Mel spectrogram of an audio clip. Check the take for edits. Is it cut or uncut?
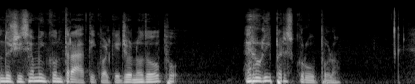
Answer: uncut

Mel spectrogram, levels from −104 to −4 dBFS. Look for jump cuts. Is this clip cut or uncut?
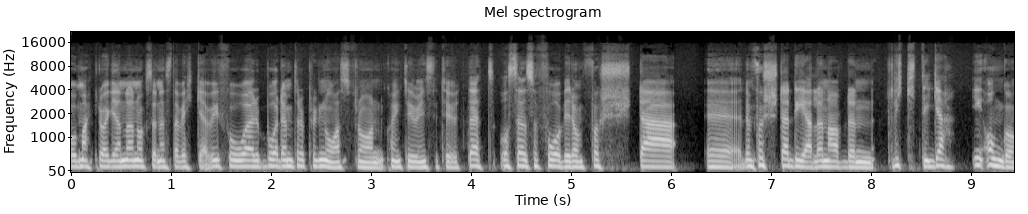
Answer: cut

